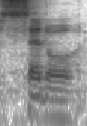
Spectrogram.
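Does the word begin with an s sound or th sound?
s. It begins with an s sound.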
